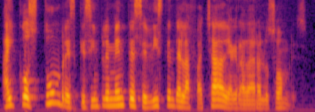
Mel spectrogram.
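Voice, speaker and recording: A man's voice: on the high side, expressive, measured pace. A male pastor preaching a sermon, often asking the congregation questions.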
